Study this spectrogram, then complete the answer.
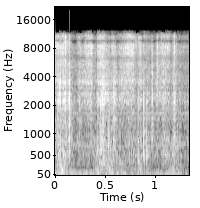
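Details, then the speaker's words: Arccaptain MIG 145P flux-core welder on 220 V, flat lap and T-joints: crackling arc surges, bucks and stutters instead of a steady sizzle because the gun is held too far off, giving an erratic arc from too much wire stickout. "Something kept like bucking and like. Yes, because you're too far away. Okay, the wires are not. Is that why the wire's not? It's getting funky because you're too far away."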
